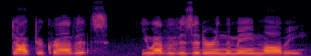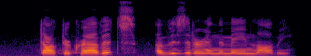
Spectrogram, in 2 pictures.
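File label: hospital p.a. announcement; Asian Show Sound Effects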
